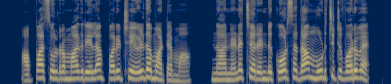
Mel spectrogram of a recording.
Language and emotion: Tamil, angry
